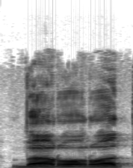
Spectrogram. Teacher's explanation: تا 2 زیر 3 اخفا کریں گے، اور 2 را آ رہی ہیں، دونوں پر زبریں ہیں، تو دونوں کو ہم جو ہے وہ موٹا کر کے پر کر کے پڑھیں گے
